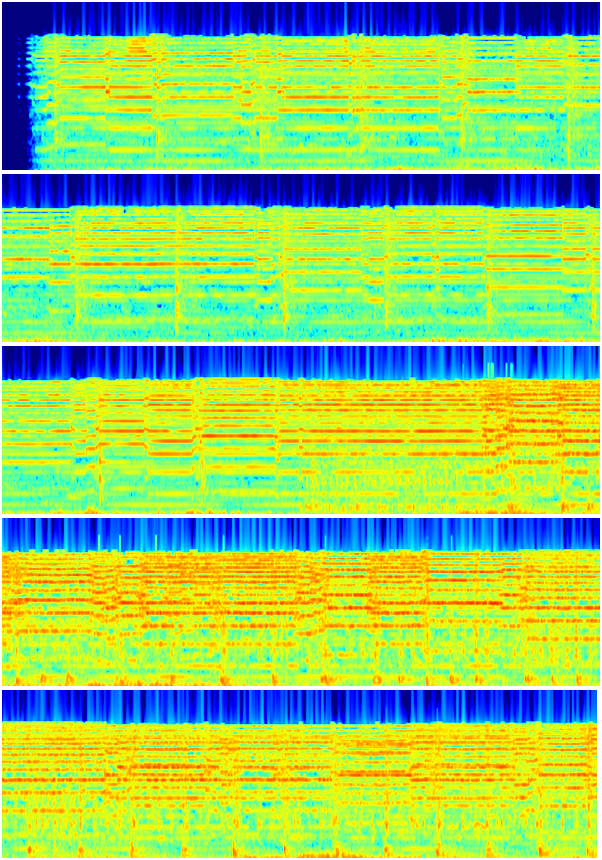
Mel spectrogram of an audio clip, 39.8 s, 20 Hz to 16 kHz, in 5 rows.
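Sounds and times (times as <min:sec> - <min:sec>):
pipes: 0:00.4 - 0:39.8
drums: 0:19.8 - 0:39.8.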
